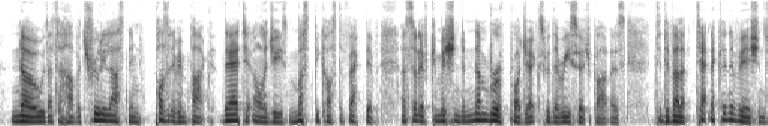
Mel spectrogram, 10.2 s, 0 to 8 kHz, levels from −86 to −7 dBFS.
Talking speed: 180 wpm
